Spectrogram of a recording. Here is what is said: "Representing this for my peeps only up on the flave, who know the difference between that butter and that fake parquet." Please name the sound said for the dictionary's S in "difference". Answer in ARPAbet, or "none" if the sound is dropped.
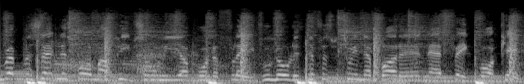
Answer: S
